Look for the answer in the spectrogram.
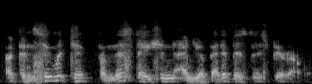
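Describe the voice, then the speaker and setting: A man's voice: fairly low pitch, big pitch swings, fast, fairly bright tone, slightly rough. A man reading a scripted consumer advice announcement on the radio. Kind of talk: scripted public service announcement. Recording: dull radio broadcast.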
